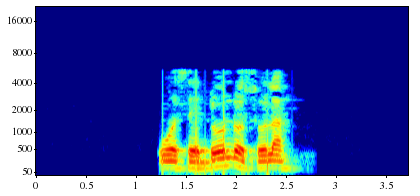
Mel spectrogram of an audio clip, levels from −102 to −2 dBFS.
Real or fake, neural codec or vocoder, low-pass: real; none; 5.4 kHz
